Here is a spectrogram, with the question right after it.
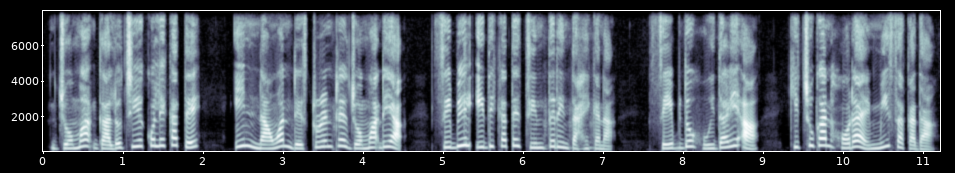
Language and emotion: Santali, fearful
